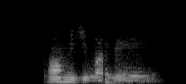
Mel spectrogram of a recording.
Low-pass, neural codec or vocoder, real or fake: 7.2 kHz; codec, 44.1 kHz, 0.9 kbps, DAC; fake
